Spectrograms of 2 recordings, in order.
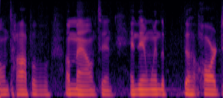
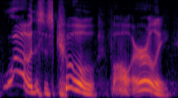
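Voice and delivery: drawn-out, higher "whoa" of delight; mock surprise; 8 semitones higher, slower than usual. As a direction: act pleasantly surprised by cool weather. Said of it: "And I was like".

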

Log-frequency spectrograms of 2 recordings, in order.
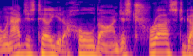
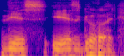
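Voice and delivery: slow, low, serene reassurance; unhurried serene catchphrase; calm friend; 3 semitones lower, slower than usual. Retold or imitated. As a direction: say it slowly and contentedly.

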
